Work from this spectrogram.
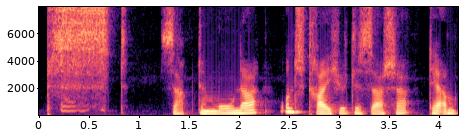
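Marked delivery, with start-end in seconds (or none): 0.1-0.9 soft, hissed shush; hushing. A narrator's reading. Friend quieting a trembling little boy, hushing. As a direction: hush him softly.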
